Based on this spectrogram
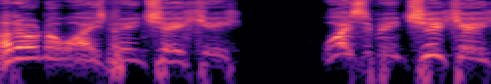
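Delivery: raspy voice pitched very high. Doing an impression after being asked to say the line: John Fury impression. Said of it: "in John Fury's impression".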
